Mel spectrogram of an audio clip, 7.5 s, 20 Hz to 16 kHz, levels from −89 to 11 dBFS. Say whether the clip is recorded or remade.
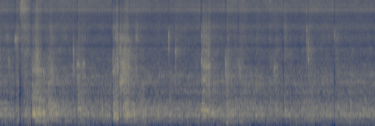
remade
